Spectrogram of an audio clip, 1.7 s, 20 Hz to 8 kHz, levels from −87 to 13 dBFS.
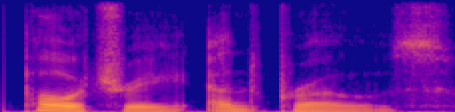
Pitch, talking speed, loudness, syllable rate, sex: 150 Hz, 105 wpm, -19 LUFS, 3.3 syllables/s, female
